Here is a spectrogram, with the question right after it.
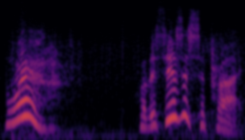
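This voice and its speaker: A woman's voice: high-pitched, wildly swooping pitch, a little slow, exaggerated voice, rough recording. A haughty, sarcastic wife from a vintage radio drama. Her voice swings widely as she delivers mock-polite, scornful lines with poise. The old recording carries a faint hiss. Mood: icy sarcasm.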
